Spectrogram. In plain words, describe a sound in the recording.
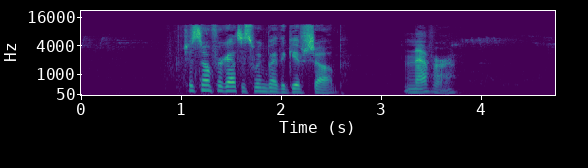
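A woman answers in a calm, friendly voice, close by.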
